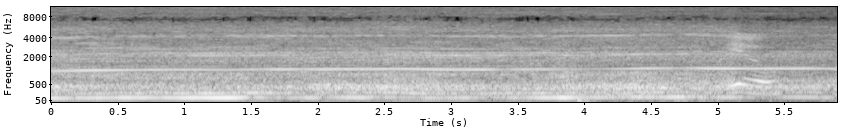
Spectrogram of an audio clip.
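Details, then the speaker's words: Kirby Heritage II vacuum, unused for a while and stiff, vacuuming a mattress with belt engaged: steady motor roar with strained rough undertone and constant high whine, never heard before; owner suspects bearings and wants them checked. "it sounds horrible I don't know what that noise is it's never sounded like that before I get that the bearings on this thing checked out that sounds absolutely horrible and like it's gonna get worse"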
